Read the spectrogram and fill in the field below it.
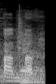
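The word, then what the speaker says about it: Tatin: Tulisannya Tintin tapi bacanya tantan.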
